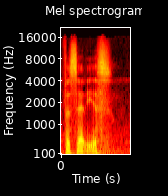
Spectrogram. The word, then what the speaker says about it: facetious: Facetious. – Facetious? – Yeah, but that's how I learned to spell it. – Oh, facetious.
